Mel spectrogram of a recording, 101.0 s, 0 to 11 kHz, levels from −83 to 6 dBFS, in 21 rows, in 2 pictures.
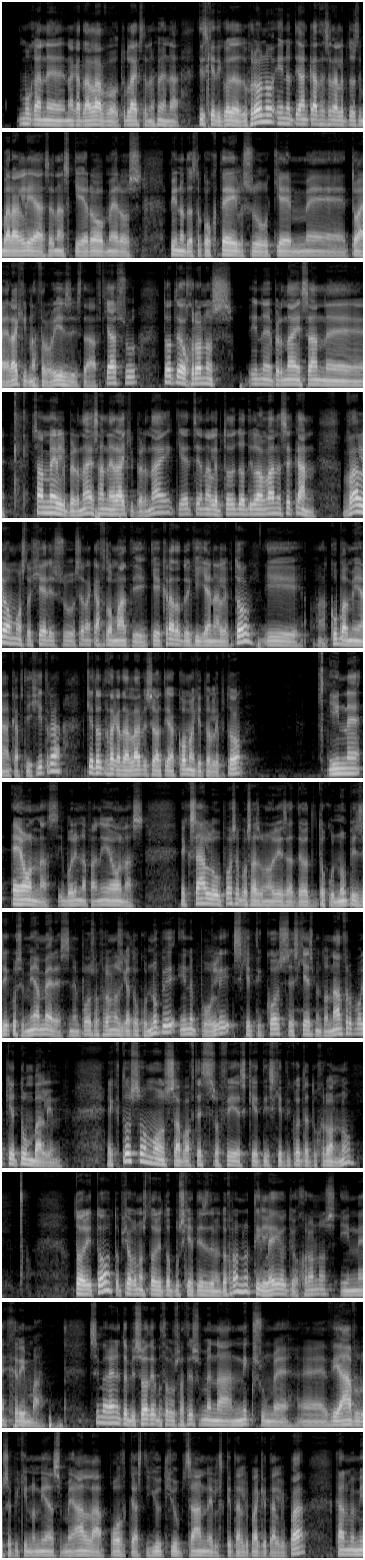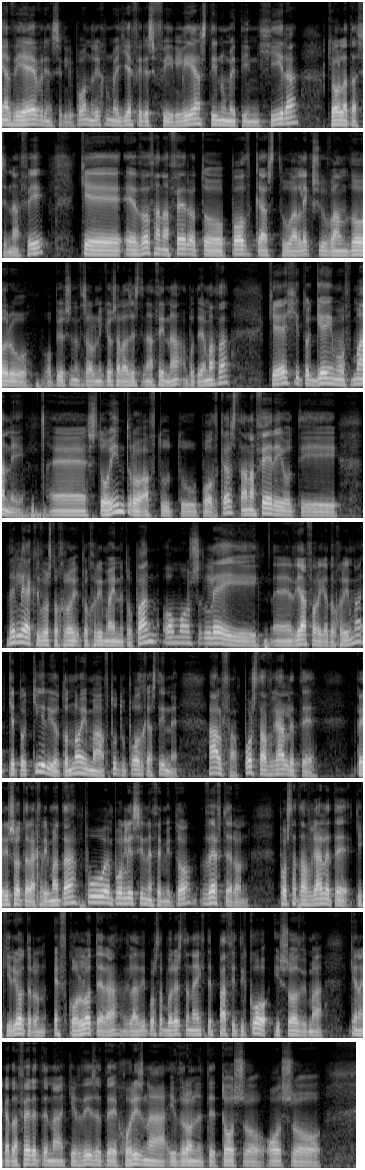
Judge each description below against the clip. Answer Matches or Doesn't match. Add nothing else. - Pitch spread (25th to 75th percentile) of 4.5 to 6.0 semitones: Doesn't match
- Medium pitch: Doesn't match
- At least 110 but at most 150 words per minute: Doesn't match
